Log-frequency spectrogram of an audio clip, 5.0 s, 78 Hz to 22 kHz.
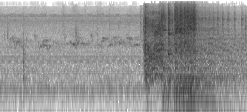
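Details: Cub Cadet ZT1 Ultima mower: quiet, then engine catches with a sudden roar and quickly fades instead of idling; starts then dies because a shorted key switch cuts power to the fuel solenoid.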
